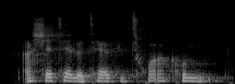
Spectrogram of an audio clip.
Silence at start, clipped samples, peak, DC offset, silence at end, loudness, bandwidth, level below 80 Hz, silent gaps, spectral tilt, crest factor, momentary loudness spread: 0.25 s; under 0.1%; -16 dBFS; under 0.1%; 0 s; -32 LUFS; 13 kHz; -64 dBFS; none; -6.5 dB/octave; 16 dB; 6 LU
